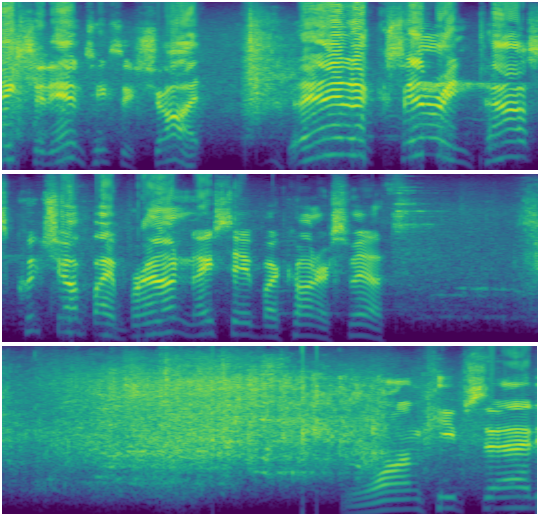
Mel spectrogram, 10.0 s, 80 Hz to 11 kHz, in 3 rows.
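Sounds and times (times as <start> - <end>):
crowd applauding: 6.8 - 9.6.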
